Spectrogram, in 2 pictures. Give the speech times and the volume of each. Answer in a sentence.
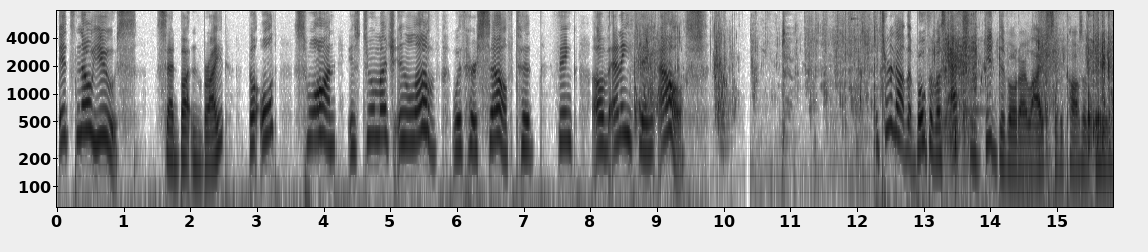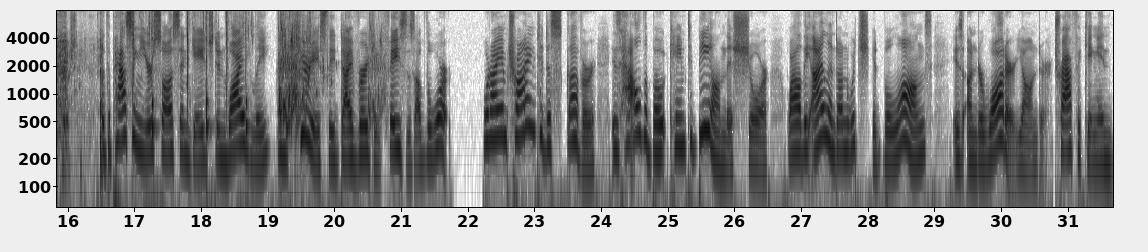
You can hear the speech from 0.0 to 9.7 s, at a steady volume; and from 12.2 to 31.6 s, at a steady volume.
